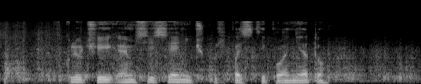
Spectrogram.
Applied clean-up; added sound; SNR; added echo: none; Thunder; 9 dB; none.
